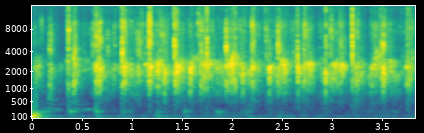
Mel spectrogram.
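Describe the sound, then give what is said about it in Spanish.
An audience applauds steadily, many hands clapping in a dense, even patter with no clear pauses, accompanied by a faint low hum and occasional brief murmurs. “Un, aplauso ¿no?”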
